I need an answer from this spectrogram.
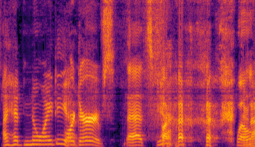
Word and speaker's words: hors d'oeuvres: And it takes somebody actually saying it for you to go, holy shit, that's how that's pronounced. I had no idea. Hors d'oeuvres. That's fun. Well, they're not horse divers?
